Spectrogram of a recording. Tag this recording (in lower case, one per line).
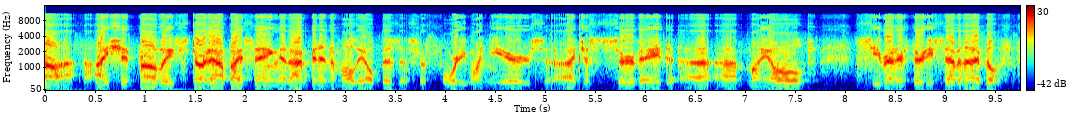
speech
